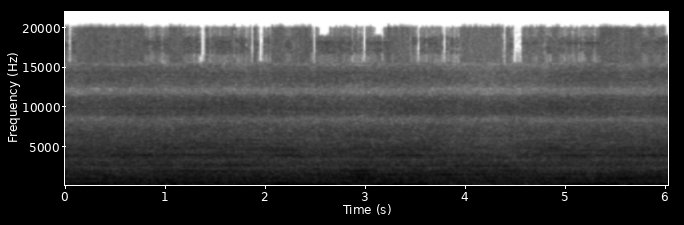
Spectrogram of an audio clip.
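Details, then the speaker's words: Restored vintage Hoover Junior 1334 vacuum, demonstrated after full restoration and reassembly: even, smooth motor roar with steady pitch, no rattle or grinding; healthy motor running normally. "So there we go, the Hoover Junior 1334 restored, cleaned up, and ready to fight another day."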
